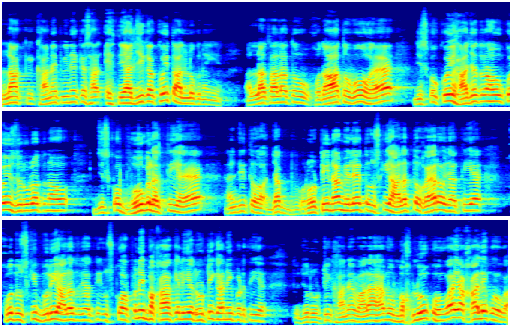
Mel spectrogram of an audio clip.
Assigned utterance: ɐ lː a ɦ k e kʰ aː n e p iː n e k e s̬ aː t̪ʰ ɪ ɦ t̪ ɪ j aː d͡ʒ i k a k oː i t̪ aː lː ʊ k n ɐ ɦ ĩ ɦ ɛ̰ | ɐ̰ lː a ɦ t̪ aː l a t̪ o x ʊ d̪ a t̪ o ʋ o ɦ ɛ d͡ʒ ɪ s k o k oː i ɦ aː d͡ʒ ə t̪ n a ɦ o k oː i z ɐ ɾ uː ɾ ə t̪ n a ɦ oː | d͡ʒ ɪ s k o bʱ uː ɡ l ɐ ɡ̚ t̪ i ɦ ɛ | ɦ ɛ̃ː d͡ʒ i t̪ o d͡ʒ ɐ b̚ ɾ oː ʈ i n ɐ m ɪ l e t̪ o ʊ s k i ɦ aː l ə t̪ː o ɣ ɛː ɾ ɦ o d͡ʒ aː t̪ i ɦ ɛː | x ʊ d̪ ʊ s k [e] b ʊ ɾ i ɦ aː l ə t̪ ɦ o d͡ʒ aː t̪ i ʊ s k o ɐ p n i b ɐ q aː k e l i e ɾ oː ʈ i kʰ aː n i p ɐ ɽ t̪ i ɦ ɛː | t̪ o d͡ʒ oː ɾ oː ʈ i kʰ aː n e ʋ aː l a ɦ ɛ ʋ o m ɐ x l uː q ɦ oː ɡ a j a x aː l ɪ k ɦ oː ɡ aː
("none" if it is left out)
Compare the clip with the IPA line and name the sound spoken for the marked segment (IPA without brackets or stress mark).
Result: i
